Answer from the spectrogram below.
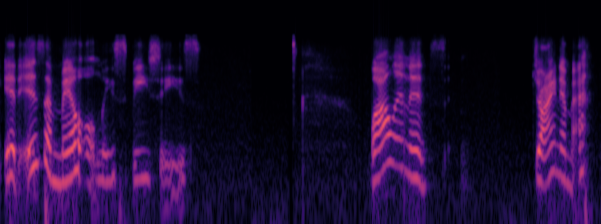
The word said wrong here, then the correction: Gigantamax: Gigantamax. Gynamax. – Vaginamax, yeah. – Okay, say it again so I can say it right. – Gigantamax.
